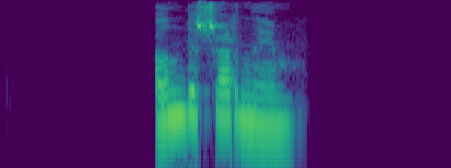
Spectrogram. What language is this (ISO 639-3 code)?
chm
